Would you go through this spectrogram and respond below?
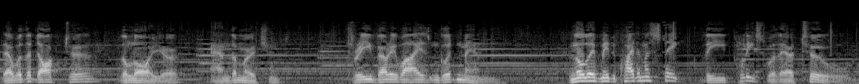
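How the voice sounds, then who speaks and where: A man playing a brash, warm-hearted truck driver in a colloquial, folksy 1940s radio drama style. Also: on the low side, very animated, normal speed. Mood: reflective, storytelling. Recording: dull vintage 1940s radio broadcast, music.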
